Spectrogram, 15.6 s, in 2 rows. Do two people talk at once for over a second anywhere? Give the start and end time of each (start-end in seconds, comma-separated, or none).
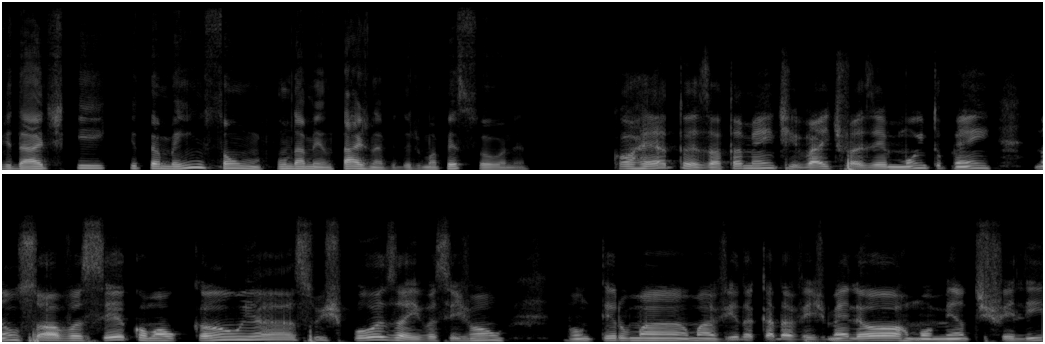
none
